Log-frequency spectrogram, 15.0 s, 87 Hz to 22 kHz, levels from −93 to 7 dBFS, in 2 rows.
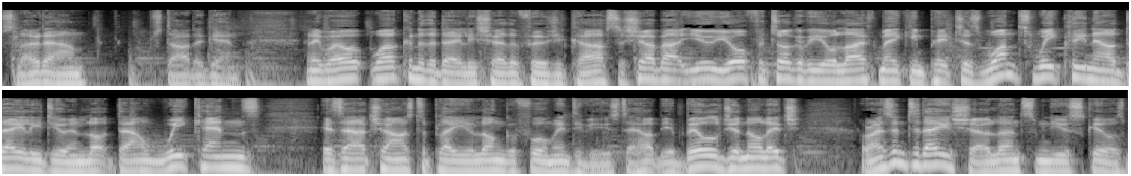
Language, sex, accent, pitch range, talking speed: English, male, British, 100-140 Hz, 220 wpm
